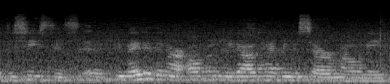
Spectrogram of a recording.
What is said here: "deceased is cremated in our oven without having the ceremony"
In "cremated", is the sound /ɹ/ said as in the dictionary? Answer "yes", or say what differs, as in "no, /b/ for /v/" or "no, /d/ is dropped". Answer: no, /ɹ/ is dropped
